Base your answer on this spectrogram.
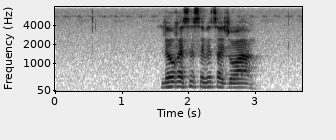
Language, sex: Southern Sotho, male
